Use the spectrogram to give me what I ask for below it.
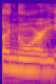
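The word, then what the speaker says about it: Honoria: k kta and then anoria anoria you don't say the H anoria yeah I know for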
